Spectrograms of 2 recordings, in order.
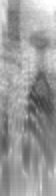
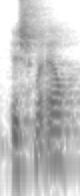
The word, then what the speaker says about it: Ishmael: At one point, Hagar and Yishmael. How do you say Hagar in English? Hagar. Hagar? Hagar. Hagar. Hagar. Hagar. And Yishmael would be Ishmael. Sounds funny in English.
